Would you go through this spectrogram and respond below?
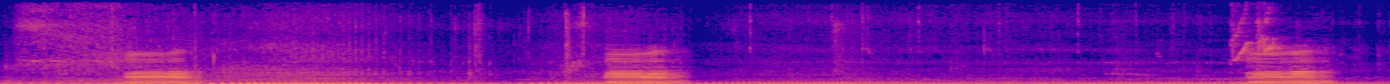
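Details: Cattle on a traditional village farm, travelling along the village road to their pen in the afternoon, give three loud, drawn-out moos, each a rich harmonic bellow lasting about a second.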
